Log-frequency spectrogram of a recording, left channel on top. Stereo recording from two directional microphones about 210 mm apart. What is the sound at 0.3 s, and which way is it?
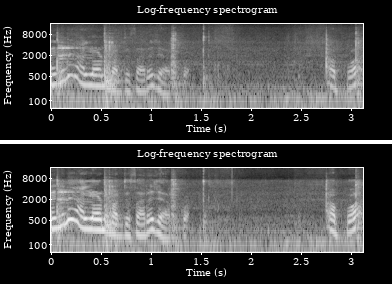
Speech, 45° right (ahead or behind).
